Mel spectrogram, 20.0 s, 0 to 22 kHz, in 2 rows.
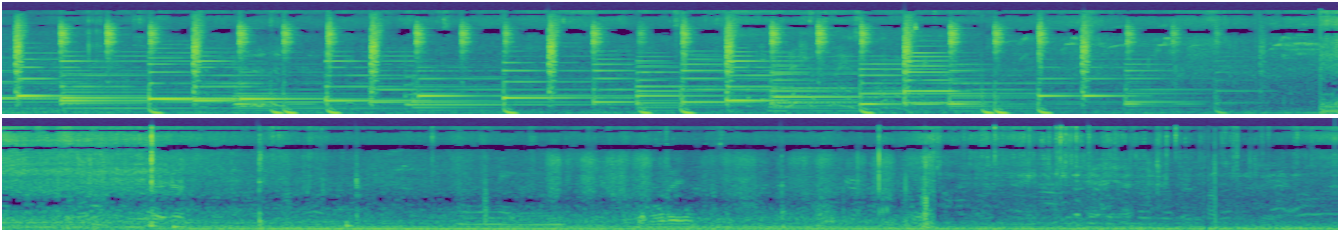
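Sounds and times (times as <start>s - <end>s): bus engine humming: 0.0s - 20.0s.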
